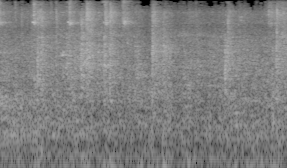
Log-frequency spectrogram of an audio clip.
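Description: Ghost-train car rolling along its track: a steady low rumble of the wheels, with irregular clicks and knocks.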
